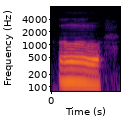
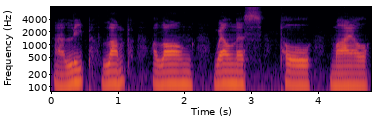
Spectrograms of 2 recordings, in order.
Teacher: The technical term here is lateral, and that's because for this sound and some others like it, we'll see another in a second, the air is actually going around the sides of the tongue instead of over the middle while you say it. So if you go, ugh, the center of the tongue is touching the top of the mouth at the alveolar ridge, and the sides are open and you can feel air going around them.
